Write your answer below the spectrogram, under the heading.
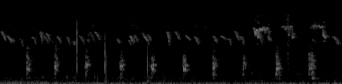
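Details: Chicks beside their mother hen, a broody foster hen: rapid, shrill, falling peeps overlap one another, while soft, short clucks recur about every quarter second underneath.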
